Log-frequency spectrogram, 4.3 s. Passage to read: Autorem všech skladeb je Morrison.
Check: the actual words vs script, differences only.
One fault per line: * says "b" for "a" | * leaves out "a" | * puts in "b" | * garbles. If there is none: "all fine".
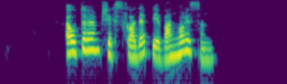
* puts in "Van"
